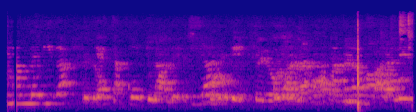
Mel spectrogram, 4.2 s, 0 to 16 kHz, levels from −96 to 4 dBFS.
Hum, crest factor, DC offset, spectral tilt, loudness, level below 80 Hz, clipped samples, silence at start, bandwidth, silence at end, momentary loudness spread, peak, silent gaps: none; 30 dB; under 0.1%; -2.5 dB/octave; -41 LUFS; -78 dBFS; under 0.1%; 0.1 s; 10.5 kHz; 0 s; 8 LU; -10 dBFS; none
